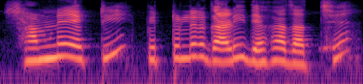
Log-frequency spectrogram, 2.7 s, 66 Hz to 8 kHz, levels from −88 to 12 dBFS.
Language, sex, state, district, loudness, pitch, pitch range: Bengali, female, West Bengal, Cooch Behar, -15 LUFS, 275 Hz, 250-305 Hz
